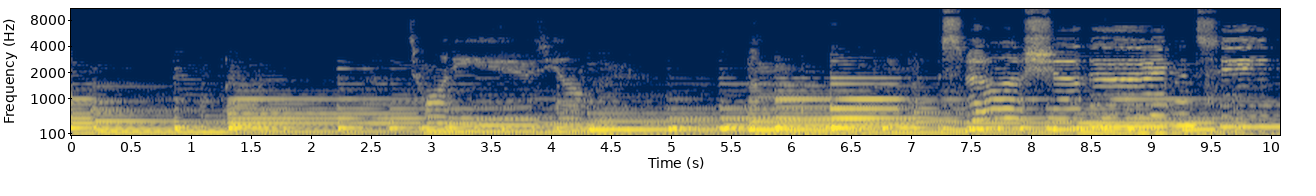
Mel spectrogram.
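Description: Nylon-string classical guitar played fingerstyle, an instrumental passage of plucked notes and chords with no singing.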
